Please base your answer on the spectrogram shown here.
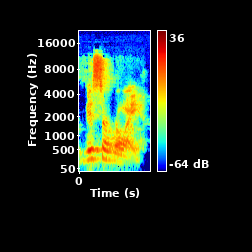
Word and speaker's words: viceroy: the others alright um the first word is pronounced vissa Roy okay so it's a s sound from the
